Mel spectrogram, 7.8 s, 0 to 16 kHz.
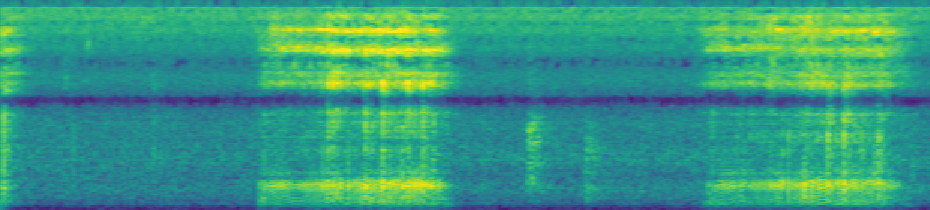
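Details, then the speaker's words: Man described as very drunk: two long, loud, rattling snores about 3.5 seconds apart with quiet breathing between, roughly 15 breaths a minute; heavy snoring. "all right you gota listen to this dude snoring"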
